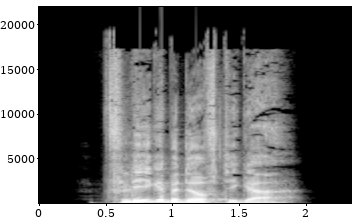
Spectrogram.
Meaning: 1. comparative degree of pflegebedürftig 2. inflection of pflegebedürftig: strong/mixed nominative masculine singular 3. inflection of pflegebedürftig: strong genitive/dative feminine singular
- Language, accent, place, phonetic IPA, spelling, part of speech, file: German, Germany, Berlin, [ˈp͡fleːɡəbəˌdʏʁftɪɡɐ], pflegebedürftiger, adjective, De-pflegebedürftiger.ogg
